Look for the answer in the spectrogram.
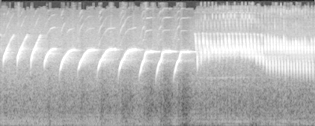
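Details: Canary in full song, meant to stimulate young canaries to learn: about ten looping upward whistles in steady succession, then a dense, high, buzzy trill that drifts lower.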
